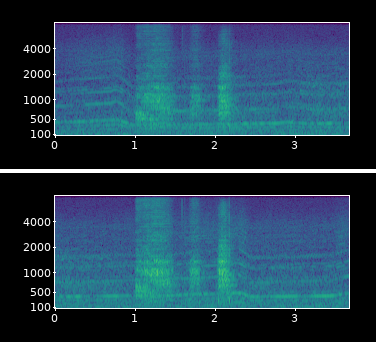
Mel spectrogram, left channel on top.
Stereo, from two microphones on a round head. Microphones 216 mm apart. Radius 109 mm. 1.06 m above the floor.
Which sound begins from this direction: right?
Writing, at 1.0 s.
